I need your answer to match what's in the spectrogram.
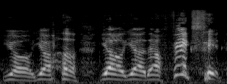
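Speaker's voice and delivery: quiet laughing follow-up; laughing aside. Real, not acted. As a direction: laugh it off under your breath. Chuckling after the shout.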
